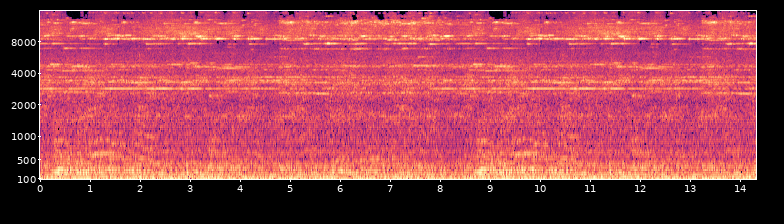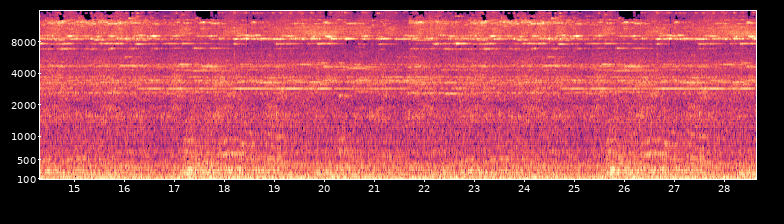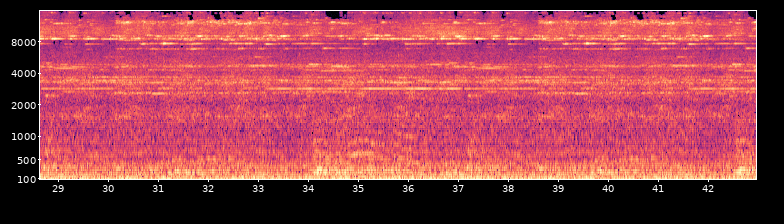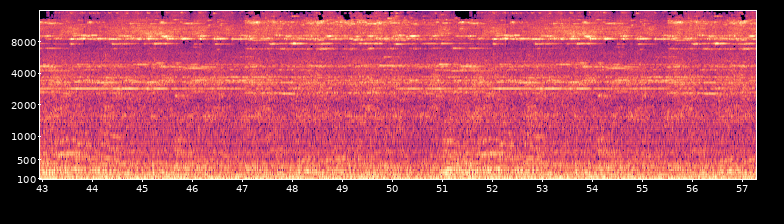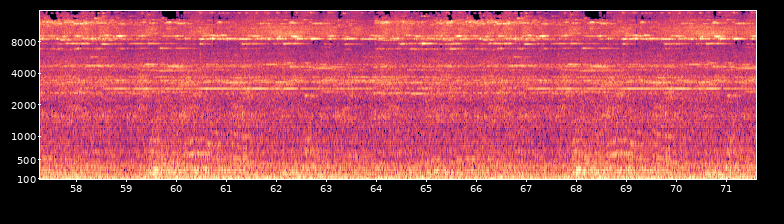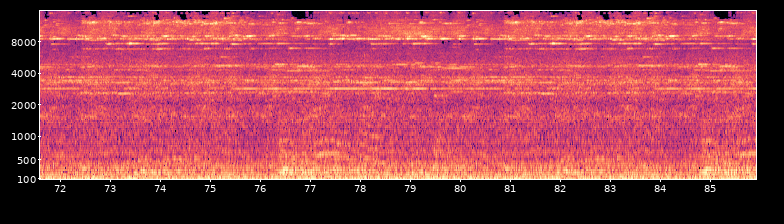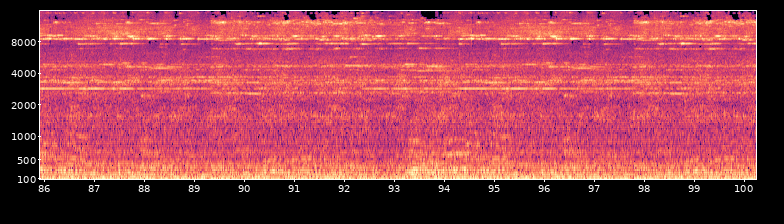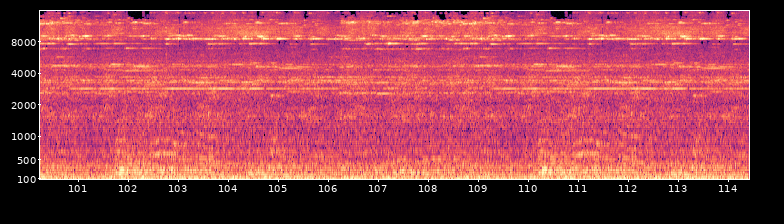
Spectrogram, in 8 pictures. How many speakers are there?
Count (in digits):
0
